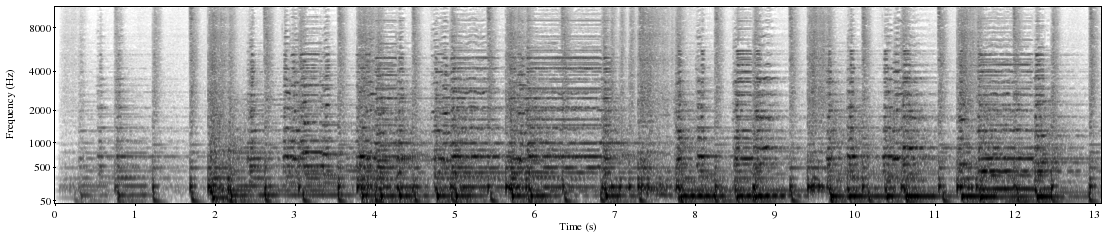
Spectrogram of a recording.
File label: Tango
